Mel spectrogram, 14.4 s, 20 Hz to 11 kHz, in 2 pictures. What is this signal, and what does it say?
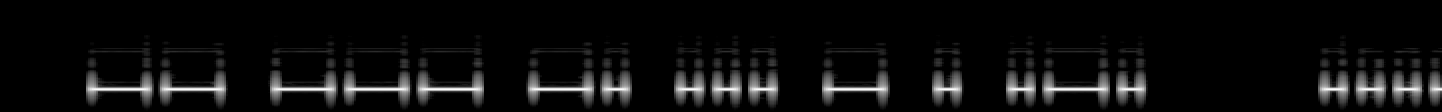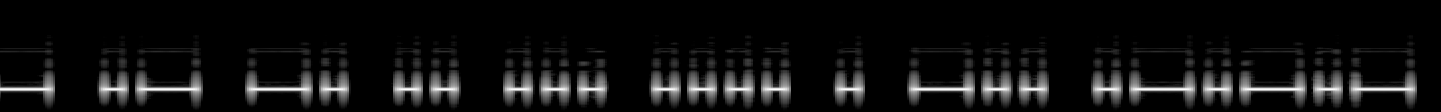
Morse code, heard as a keyed tone, about 13 wpm, 700 Hz. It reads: MONSTER VANISHED.
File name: Book One / 04-Chapter 4 - 13 WPM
